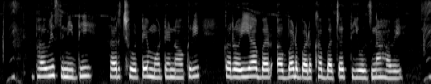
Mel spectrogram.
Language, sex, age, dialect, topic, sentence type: Chhattisgarhi, female, 18-24, Northern/Bhandar, banking, statement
